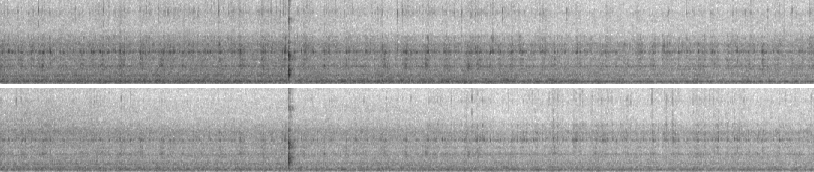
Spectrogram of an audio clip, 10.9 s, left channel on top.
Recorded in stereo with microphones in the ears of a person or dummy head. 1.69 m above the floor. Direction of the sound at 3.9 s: Centre (ahead or behind).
